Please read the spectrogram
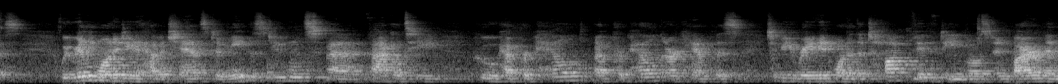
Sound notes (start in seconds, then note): none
